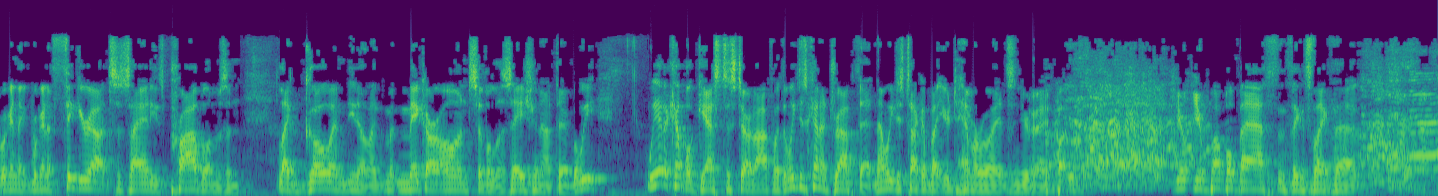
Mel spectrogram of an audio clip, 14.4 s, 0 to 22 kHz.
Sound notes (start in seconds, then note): 10.4 laughs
